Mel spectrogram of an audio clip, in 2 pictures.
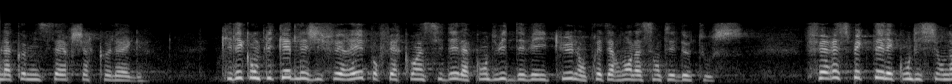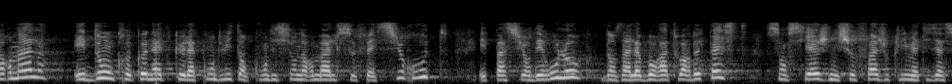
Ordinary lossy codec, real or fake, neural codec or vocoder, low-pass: Opus, 32 kbps; real; none; 7.2 kHz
